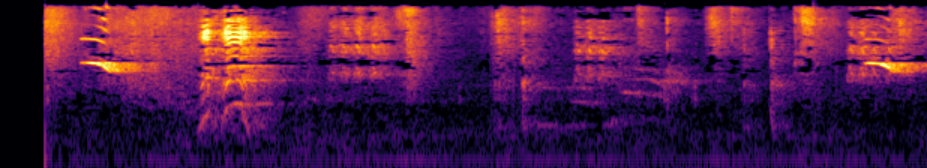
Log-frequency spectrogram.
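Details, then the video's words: Parrot mimicking speech, repeating the words "me too" amid shrill squawks and rasping chatter. "parrot voice song"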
